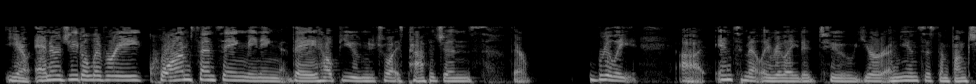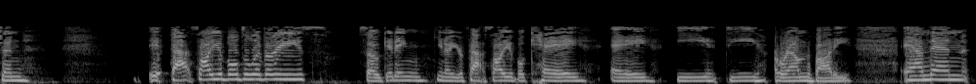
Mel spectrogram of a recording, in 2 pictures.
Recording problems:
distortion; slight; 8% of the sound clipped
garbled, watery; slightly; nothing above 6 kHz

